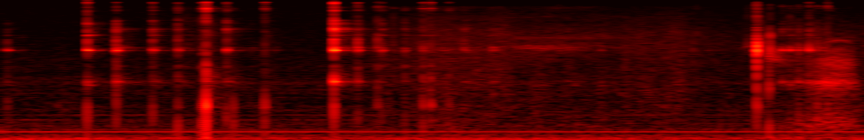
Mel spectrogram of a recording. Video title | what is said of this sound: ASMR Binaural Ear to Ear Ceramic Tapping | it has lots of little dots around the outside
